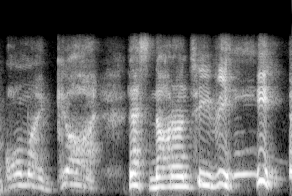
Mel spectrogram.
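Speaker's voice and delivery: high, stretched starstruck disbelief; freaking out. Retold or imitated. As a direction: start hushed and high, then stretch it out into a laugh. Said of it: "I was still freaking out".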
